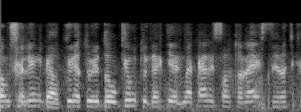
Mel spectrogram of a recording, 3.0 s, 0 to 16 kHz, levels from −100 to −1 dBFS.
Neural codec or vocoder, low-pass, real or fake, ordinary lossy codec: codec, 16 kHz, 2 kbps, FreqCodec, smaller model; 7.2 kHz; fake; AAC, 64 kbps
